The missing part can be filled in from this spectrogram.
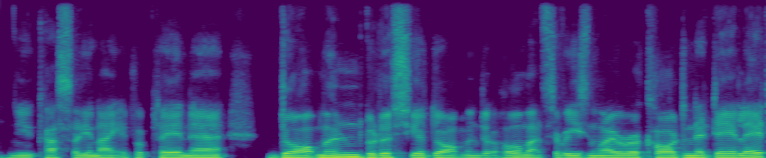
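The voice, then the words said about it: Monotone, sick-sounding voice. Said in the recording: “I'm poorly ... my my uh, uh, voice that is even more monotone than usual. I'm I've got the man flu. Uh, I'm not well at all.”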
